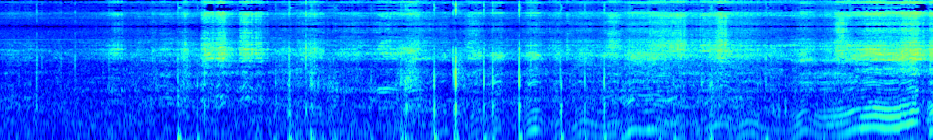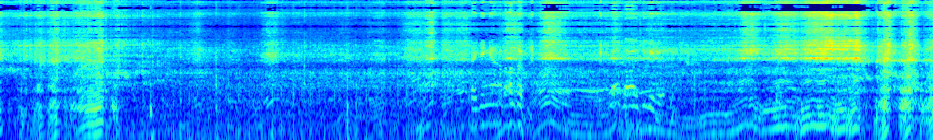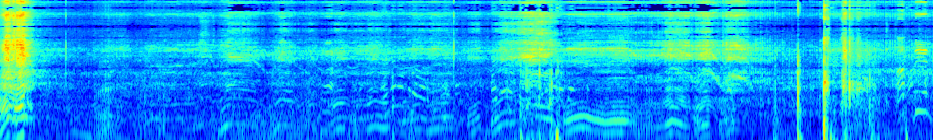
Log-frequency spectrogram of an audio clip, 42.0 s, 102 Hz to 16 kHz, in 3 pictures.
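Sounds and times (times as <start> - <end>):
dirt bike engine revving: 1.4 - 41.9.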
